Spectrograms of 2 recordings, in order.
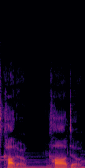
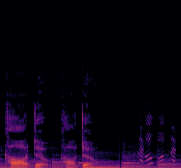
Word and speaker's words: Kado: eyes lit with excit it's kado kado it's a short a kado kado I've been expecting you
